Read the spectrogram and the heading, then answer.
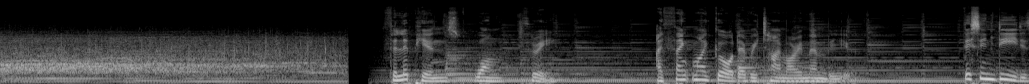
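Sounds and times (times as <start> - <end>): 
audience clapping: 0.0 - 3.5
speech: 3.9 - 5.7, 6.6 - 8.7, 9.6 - 10.2.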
